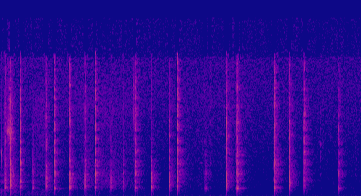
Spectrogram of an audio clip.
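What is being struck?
Jar of almond butter.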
